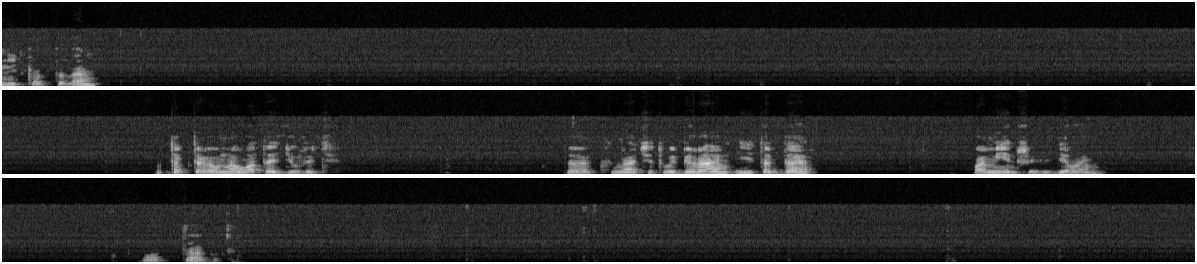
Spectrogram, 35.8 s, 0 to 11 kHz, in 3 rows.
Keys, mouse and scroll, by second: 1.2 click, 3.3-5.8 drag, 8.1-9.3 middle drag, 10.1 click, 15.5-17.0 middle drag, 17.7 click, 21.4-25.1 drag, 26.6-29.1 middle drag, 31.8-33.7 middle drag.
